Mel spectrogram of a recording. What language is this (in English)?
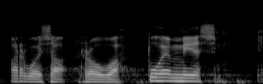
Finnish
